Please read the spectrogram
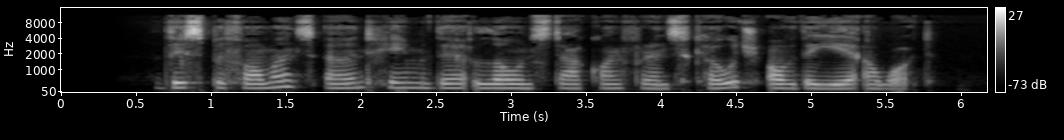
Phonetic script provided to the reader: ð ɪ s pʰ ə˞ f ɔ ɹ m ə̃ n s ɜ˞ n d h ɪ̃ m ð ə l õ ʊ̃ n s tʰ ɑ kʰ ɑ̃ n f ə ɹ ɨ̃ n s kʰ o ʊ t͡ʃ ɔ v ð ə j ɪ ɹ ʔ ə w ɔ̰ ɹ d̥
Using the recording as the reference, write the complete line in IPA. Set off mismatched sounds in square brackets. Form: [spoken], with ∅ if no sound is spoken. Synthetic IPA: ð ɪ s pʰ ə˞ f ɔ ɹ m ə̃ n s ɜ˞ n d h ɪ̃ m ð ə l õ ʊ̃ n s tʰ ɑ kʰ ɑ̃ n f ə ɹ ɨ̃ n s kʰ o ʊ t͡ʃ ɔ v ð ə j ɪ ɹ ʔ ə w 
